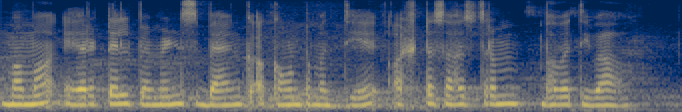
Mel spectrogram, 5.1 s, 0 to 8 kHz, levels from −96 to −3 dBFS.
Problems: none marked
